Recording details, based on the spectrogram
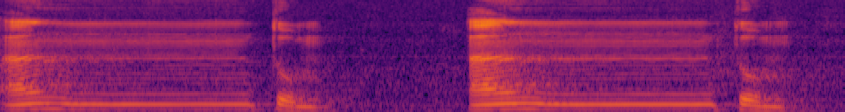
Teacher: Jadi bacanya agak ditahan lama dengungnya. Dengungnya itu dengung samar. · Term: dengung ikhfa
